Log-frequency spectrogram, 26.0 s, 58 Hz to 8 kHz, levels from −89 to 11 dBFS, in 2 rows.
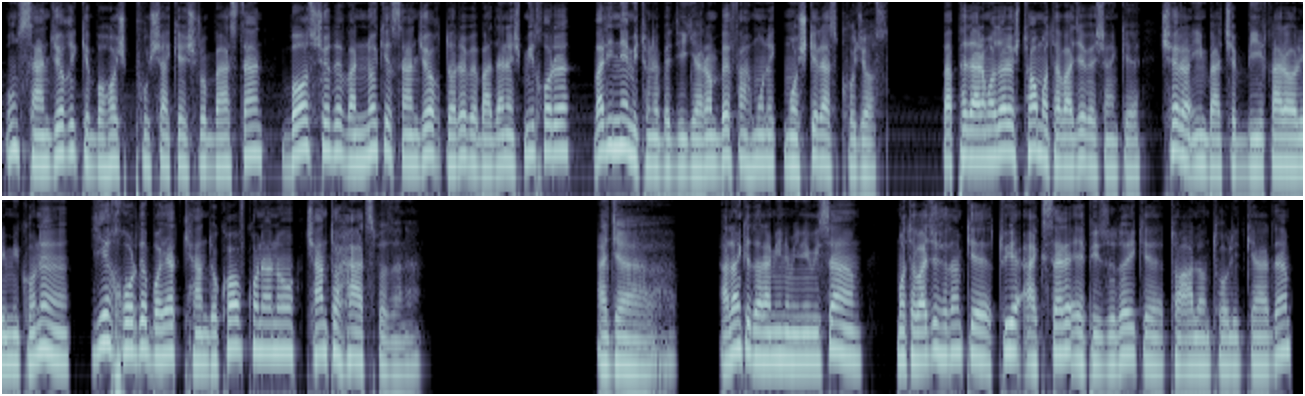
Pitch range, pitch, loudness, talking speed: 130-165 Hz, 140 Hz, -20 LUFS, 150 wpm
